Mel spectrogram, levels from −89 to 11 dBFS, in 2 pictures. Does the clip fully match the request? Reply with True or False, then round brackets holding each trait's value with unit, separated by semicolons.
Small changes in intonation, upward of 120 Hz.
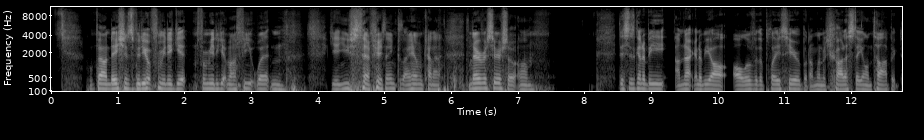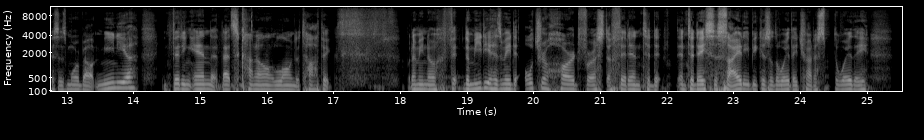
True (2.2 semitones; 140 Hz)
